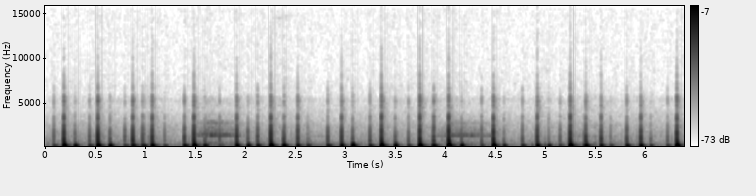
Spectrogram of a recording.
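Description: A thin, glossy printed art postcard lying flat on a fabric surface is tapped and lightly scratched with the fingertips and short nails of one hand. About 47 quick, dull, low-pitched taps sound in a fast, uneven rhythm, with two brief, faint scratching passes between them.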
